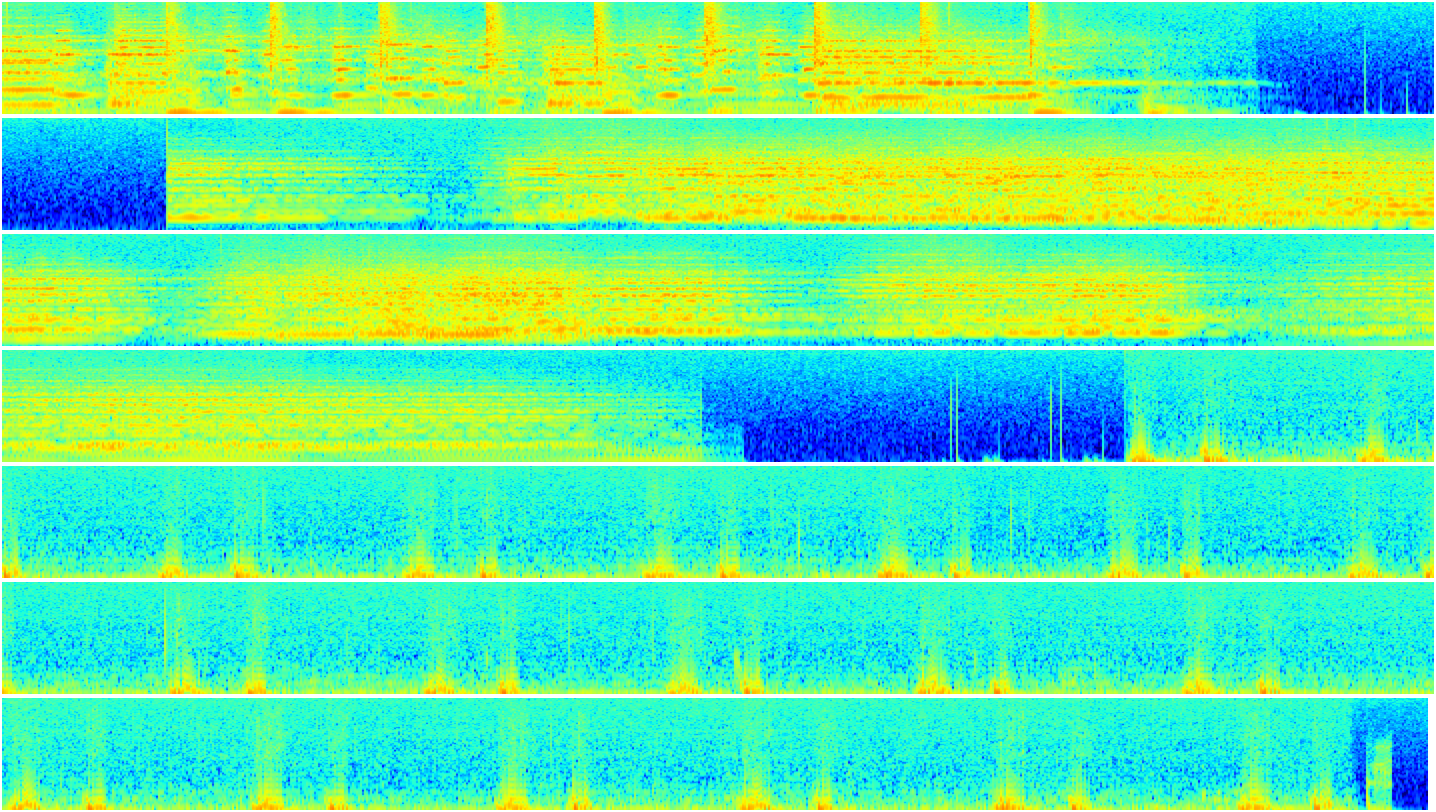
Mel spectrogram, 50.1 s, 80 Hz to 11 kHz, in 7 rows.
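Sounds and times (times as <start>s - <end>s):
steady low hum: 0.0s - 50.0s
low throbbing pulse: 27.1s - 49.9s.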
